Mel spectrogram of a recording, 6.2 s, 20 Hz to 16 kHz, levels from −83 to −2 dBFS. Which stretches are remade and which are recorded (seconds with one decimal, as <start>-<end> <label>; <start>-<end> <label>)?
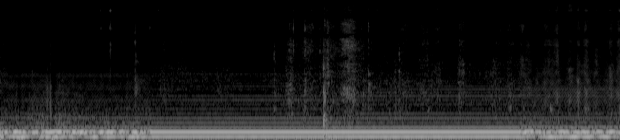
0.0-1.5 remade; 1.5-5.2 recorded; 5.2-6.2 remade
